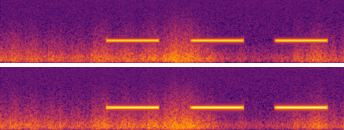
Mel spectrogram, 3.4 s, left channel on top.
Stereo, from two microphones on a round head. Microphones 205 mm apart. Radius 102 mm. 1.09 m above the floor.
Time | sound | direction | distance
1.1 | a siren | 75° right (ahead or behind) | ?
